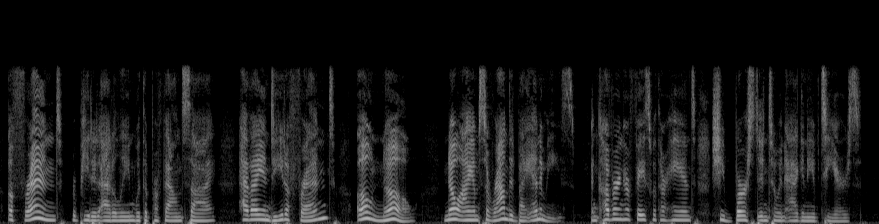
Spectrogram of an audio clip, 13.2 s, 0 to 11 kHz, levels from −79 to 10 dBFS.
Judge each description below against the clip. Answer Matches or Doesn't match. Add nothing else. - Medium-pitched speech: Doesn't match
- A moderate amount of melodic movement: Matches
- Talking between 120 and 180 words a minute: Matches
